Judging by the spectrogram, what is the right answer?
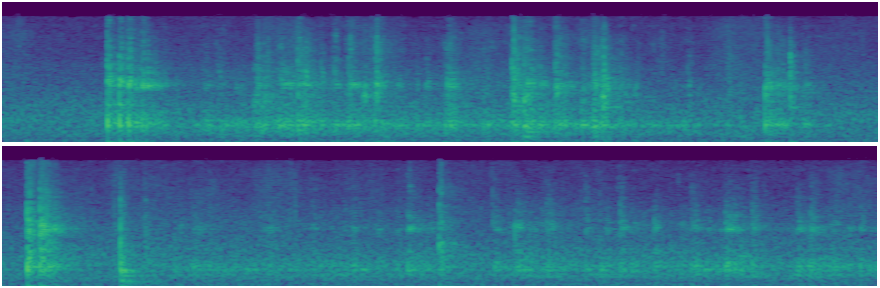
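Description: Plastic draw balls rattle and clack together inside a pot at a women's Olympic football qualifiers draw, a run of sharp uneven ticks with a few louder knocks, fairly close and quiet.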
